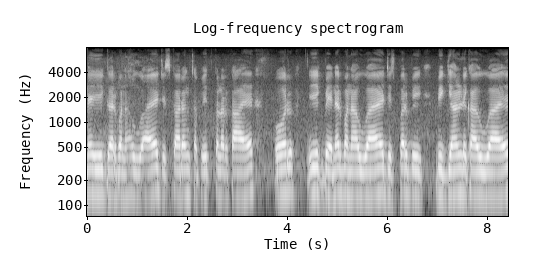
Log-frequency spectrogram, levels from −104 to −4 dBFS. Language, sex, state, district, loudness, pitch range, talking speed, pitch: Hindi, male, Rajasthan, Nagaur, -13 LUFS, 125-135 Hz, 180 wpm, 130 Hz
